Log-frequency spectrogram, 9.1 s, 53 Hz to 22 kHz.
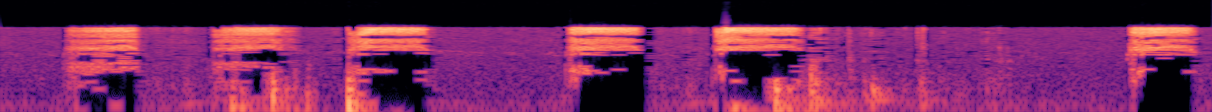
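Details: Barn owl pair around dawn on 5 April 2023, as the male brings frequent prey to the female, gives harsh, hissing screeches: six rasping bursts of about half a second each at uneven intervals, with near silence between.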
